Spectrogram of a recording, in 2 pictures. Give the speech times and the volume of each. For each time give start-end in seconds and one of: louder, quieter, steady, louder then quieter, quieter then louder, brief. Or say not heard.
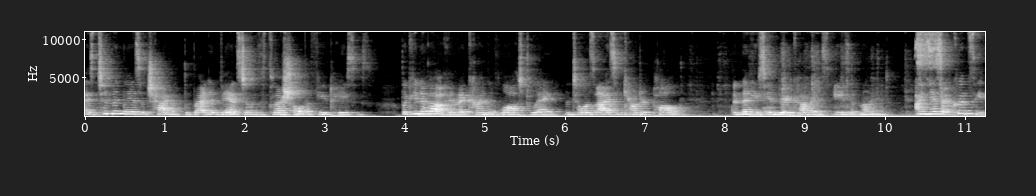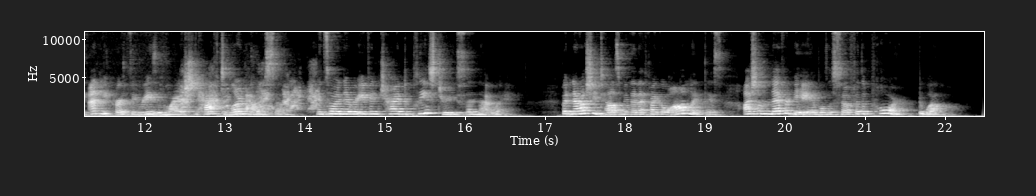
0.0-22.4 steady.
